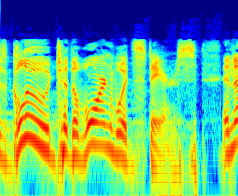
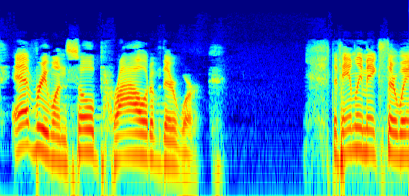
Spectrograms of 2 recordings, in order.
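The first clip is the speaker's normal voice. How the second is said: ordinary delivery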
